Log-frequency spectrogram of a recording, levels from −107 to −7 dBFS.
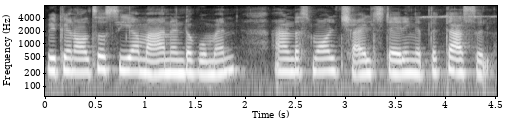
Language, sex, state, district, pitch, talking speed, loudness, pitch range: English, female, Karnataka, Bangalore, 215 Hz, 225 wpm, -15 LUFS, 200-225 Hz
